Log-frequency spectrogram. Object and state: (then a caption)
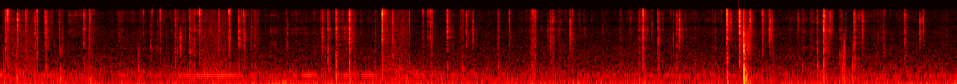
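Bar of soap being scraped. An orange utility knife peels and scrapes curled shavings from a hand-held, rancid, solid yellow soap bar with an embossed logo. Dozens of quiet, crisp, bright cuts and scratches come in a steady, irregular run over a faint low hum.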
